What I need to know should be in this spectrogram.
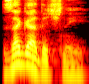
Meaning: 1. enigmatic, mysterious 2. obscure (difficult to understand) 3. riddlesome
- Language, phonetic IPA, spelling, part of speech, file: Russian, [zɐˈɡadət͡ɕnɨj], загадочный, adjective, Ru-загадочный.ogg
